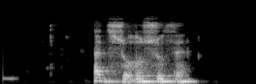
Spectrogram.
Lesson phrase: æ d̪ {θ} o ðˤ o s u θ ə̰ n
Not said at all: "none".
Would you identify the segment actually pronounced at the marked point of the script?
s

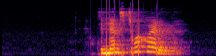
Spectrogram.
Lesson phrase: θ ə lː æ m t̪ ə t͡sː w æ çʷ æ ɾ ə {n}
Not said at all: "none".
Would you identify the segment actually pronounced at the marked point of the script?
m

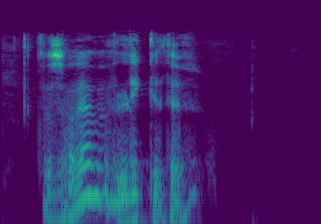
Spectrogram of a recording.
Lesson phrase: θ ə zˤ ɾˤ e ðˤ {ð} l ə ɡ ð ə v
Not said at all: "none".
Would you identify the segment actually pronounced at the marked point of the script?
ð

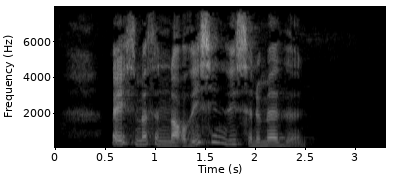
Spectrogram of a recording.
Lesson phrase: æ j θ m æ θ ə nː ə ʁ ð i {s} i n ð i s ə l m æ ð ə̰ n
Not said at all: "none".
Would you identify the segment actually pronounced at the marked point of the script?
s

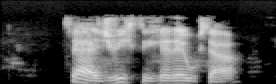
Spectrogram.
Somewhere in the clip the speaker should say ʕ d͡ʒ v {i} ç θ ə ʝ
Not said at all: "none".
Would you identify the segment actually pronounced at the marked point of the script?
i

